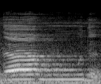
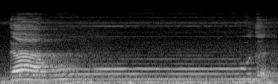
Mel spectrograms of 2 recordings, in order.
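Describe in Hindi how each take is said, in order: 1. अंतिम लंबे स्वर को सबसे कम देर तक खींचा जाता है। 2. अंतिम लंबे स्वर को सबसे ज़्यादा देर तक खींचा जाता है। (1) "कसर" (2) "तूल"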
